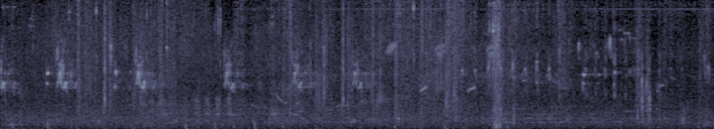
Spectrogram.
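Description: Soft footsteps patter on grass and stone.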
